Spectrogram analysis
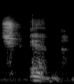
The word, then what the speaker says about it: Siobhan: writer _ and then she gives the phonetic pronunciation SHIVAHN.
